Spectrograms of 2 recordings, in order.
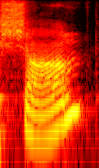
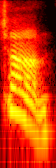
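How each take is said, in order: First: The word begins with an sh sound. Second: The word begins with a ch sound. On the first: "like in machine" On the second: "That's probably the most probable for the C H"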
